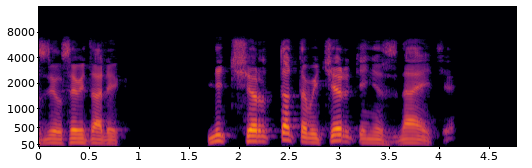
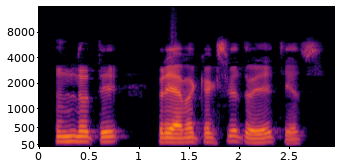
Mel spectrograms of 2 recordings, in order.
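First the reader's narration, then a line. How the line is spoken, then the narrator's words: Laughing. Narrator (Russian): рассмеялся Виталик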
